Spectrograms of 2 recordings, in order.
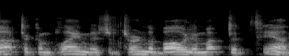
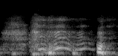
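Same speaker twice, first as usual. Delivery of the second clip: high-pitched chuckle; amused high giggle; laugh; 4 dB quieter than usual. Real, not acted. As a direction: laugh at your own quip. Laughs at own joke.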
